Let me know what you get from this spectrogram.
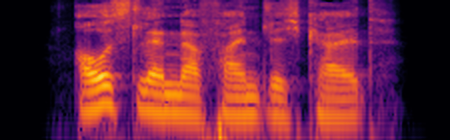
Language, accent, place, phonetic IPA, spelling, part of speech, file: German, Germany, Berlin, [ˈaʊ̯slɛndɐˌfaɪ̯ntlɪçkaɪ̯t], Ausländerfeindlichkeit, noun, De-Ausländerfeindlichkeit.ogg
- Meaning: hatred of foreigners, xenophobia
